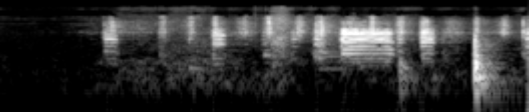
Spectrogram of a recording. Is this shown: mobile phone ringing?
yes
